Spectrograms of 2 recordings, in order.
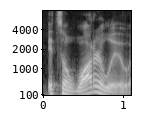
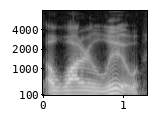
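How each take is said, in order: First: Said in the usual way. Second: WATERLOO drawn out slowly; slow corrective repeat. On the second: Retold or imitated. Friend repeats the drink's name to a confused listener, slow correction.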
